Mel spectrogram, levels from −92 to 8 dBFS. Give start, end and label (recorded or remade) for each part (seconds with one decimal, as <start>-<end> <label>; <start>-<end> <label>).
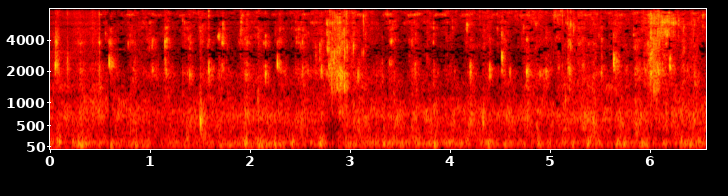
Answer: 0.0-0.5 remade; 0.5-6.6 recorded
